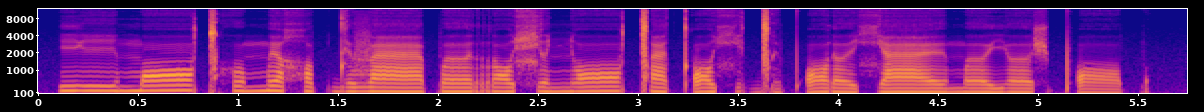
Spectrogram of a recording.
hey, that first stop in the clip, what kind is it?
click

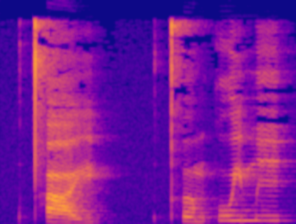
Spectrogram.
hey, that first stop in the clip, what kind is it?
aspirated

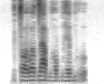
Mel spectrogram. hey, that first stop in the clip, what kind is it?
plain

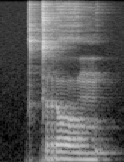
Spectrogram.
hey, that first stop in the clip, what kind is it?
plain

